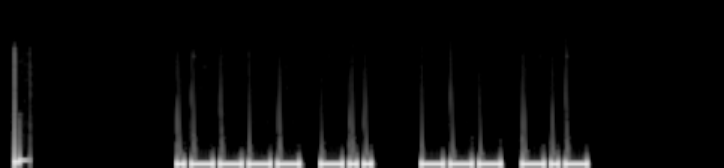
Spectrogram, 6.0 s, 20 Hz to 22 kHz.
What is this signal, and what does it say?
Morse code, heard as a keyed tone, about 20 wpm, 700 Hz. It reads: 1D OK
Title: Field Day Exchanges - 20wpm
